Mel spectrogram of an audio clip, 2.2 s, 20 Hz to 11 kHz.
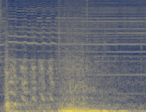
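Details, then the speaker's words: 1983 Porsche 944 after sitting 14 years, new fuel pump, strainer, filter, rebuilt injectors: cranks, fires briefly then dies within a second as the key returns; stays running if key held, faulty ignition switch suspected. "But as you can see, the car isn't staying running. All right, so I'm thinking this has something to do with the ignition switch here."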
